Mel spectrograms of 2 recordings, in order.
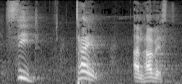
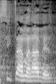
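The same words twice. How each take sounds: First: Each word is separated by a short pause. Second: It is said as one phrase without pauses.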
